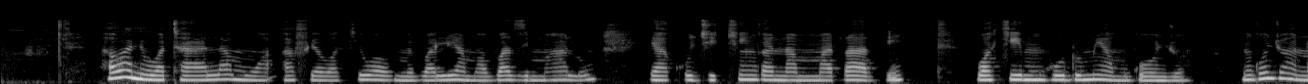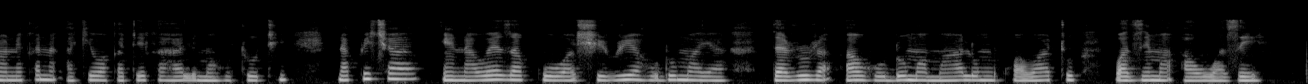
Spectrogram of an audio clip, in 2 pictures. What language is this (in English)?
Swahili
